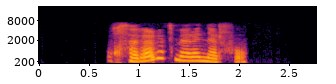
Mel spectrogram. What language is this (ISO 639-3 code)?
kab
